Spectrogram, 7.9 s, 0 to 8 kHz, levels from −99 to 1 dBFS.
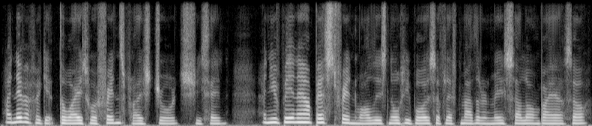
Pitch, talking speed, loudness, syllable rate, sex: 195 Hz, 235 wpm, -17 LUFS, 5.8 syllables/s, female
